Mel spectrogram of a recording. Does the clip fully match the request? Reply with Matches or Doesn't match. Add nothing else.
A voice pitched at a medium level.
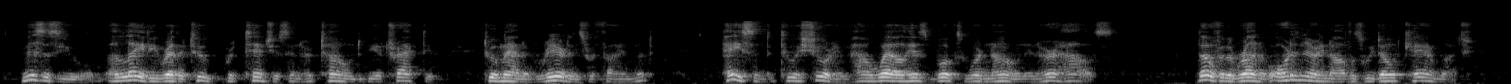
Matches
